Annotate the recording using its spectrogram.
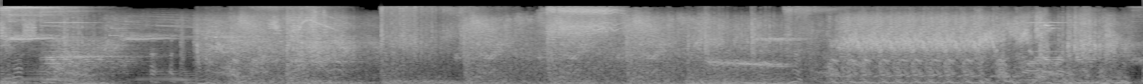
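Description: Energy blasts crackle and whoosh.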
